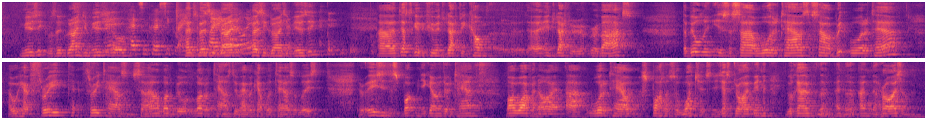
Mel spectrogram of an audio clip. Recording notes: Melbourne newCardigan cardiParty Recorded Live. Our November Melbourne cardiParty was a wonderful day trip to Sale, with a trip to the historical Sale Water Tower (designed by John Grainger), lunch at an impeccably restored pub called the Criterion (built circa 1865) and finally a river cruise to check out the swing bridge.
